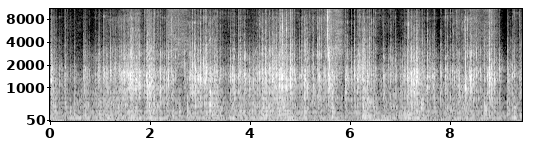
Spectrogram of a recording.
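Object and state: Plastic mechanical keyboard.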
